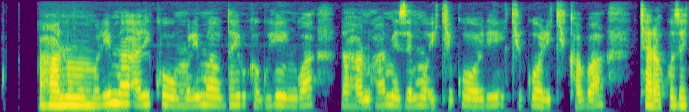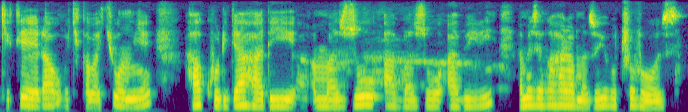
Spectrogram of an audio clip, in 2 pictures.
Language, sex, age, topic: Kinyarwanda, female, 18-24, agriculture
